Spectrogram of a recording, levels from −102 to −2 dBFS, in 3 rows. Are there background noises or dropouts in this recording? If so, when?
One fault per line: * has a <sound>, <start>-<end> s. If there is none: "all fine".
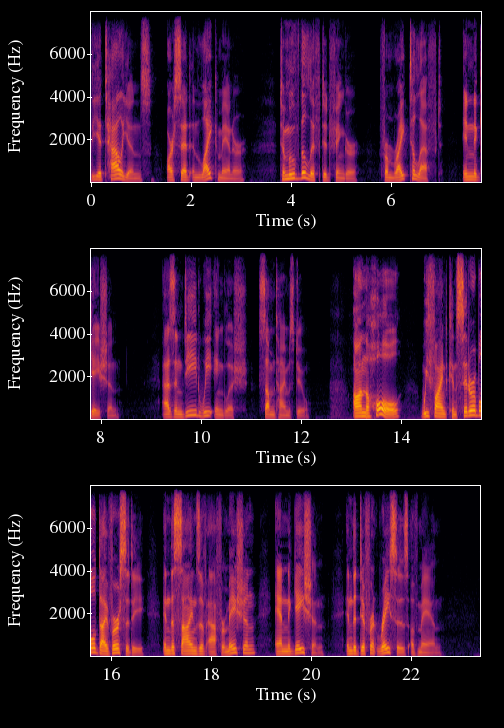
all fine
